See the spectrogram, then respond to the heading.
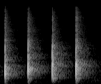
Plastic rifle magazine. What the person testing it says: sounds hollow it is hollow and it just feels more plastic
